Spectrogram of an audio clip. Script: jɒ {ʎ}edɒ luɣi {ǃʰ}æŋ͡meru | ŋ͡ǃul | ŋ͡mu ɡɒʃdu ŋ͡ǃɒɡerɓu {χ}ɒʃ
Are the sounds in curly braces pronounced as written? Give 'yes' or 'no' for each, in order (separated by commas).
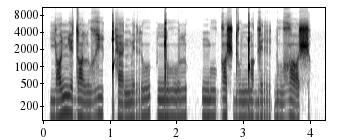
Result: no, yes, no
